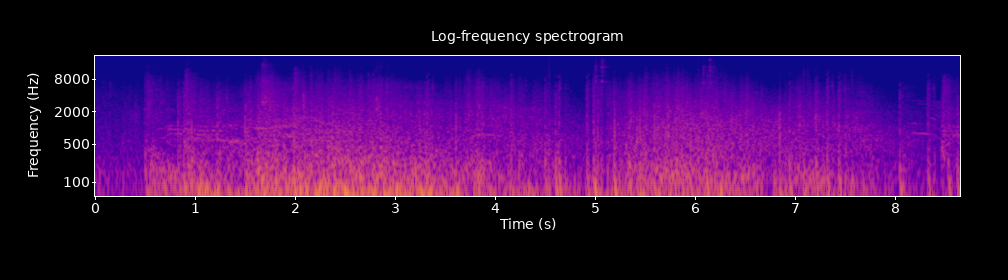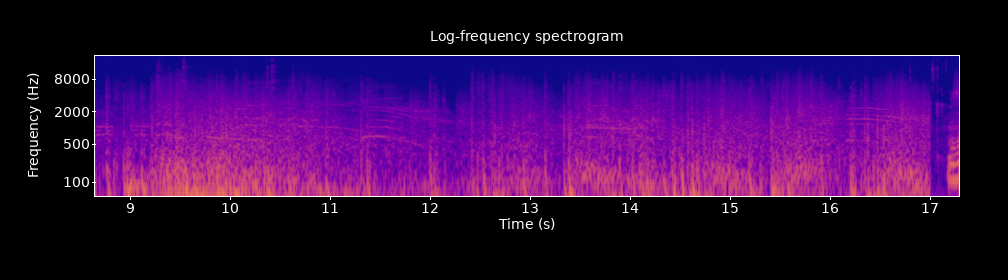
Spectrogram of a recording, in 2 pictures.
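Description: Musket volleys and cannon fire crackle and boom in dense, continuous bursts from a Civil War battle in Ultimate General: Civil War at Chancellorsville and Salem Church, loud and sustained throughout.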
